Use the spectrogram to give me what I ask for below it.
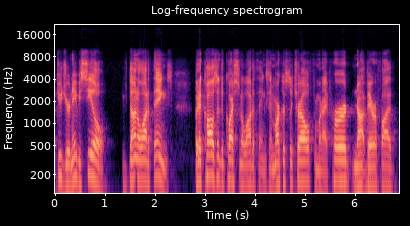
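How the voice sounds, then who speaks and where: A man's voice: medium pitch, a bit bright. Late 20s guy from massachusetts ranting on a podcast, rambly and emphatic, medium voice. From Massachusetts, United States. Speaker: podcast co-host. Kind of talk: casual podcast discussion.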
